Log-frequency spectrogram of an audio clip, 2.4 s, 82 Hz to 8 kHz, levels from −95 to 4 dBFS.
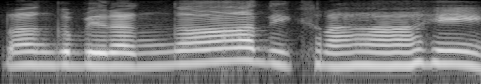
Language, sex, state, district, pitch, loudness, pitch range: Hindi, female, Madhya Pradesh, Bhopal, 235 Hz, -14 LUFS, 230-250 Hz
